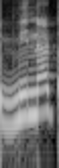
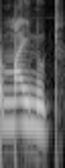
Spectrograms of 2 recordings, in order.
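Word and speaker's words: minute: दिया तो झुकना हो जाएगा, बाऊ मतलब झुकना, स्पेलिंग सेम है, पढ़ने में साउंड में अंतर हो गया, है ना। जैसे मिनट और माइन्यूट, मिनट का मतलब समय की इकाई, और माइन्यूट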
